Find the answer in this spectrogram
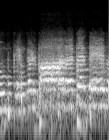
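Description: A classic Tamil film song playing: group voices over orchestral accompaniment.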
